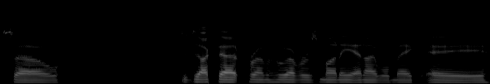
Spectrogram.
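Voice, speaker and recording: A man's voice: fairly low pitch, completely flat delivery, slow pace, smooth, dry recording, muffled recording. A man casually running a tabletop game as game master, hesitating and thinking aloud as he gives rulings.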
